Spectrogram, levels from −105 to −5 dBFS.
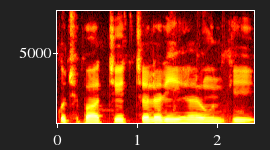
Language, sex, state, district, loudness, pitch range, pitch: Hindi, male, Haryana, Charkhi Dadri, -17 LUFS, 110-120 Hz, 115 Hz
